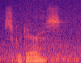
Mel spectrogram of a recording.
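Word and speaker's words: Skouteris: How do you distinguish Scuderis? And I'm sorry if I'm butchering the pronunciation. – Scuderis? – Yeah, it's S-K-O-U-T-E-R-I-S.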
